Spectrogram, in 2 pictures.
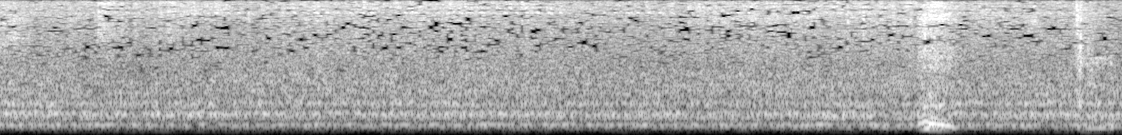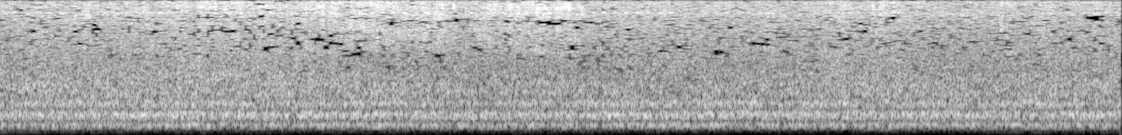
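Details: Asian honey bees, Apis cerana, in a hive opened to search for the queen: a steady, dense hum with layered low harmonic bands that holds throughout, broken once by a brief sharp knock near the middle.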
